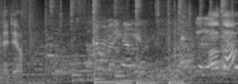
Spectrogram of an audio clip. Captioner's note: crowd chattering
